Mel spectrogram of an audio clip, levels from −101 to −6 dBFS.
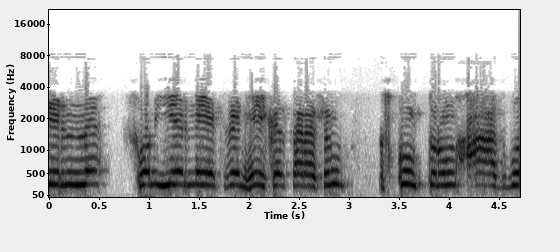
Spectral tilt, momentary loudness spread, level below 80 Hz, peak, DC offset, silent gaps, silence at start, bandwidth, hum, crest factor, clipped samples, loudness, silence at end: -7.5 dB/octave; 9 LU; -50 dBFS; -2 dBFS; under 0.1%; none; 0 s; 4.1 kHz; none; 10 dB; under 0.1%; -11 LUFS; 0 s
